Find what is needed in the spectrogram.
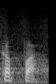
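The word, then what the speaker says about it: kappa: ठीक है, कटप्पा नहीं, कप्पा, लैम्डा, म्यू।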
